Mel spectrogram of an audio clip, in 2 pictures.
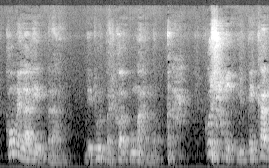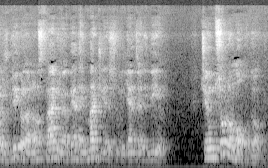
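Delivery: forceful preaching. Acted. Priest to the congregation, preaching with force. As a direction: preach it out to the whole church.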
